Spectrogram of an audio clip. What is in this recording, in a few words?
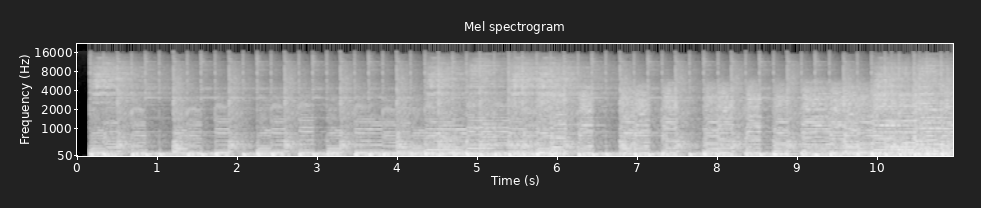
Intro, Roland SC-88ST Pro 88MAP; Duke Nukem 3D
